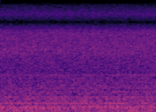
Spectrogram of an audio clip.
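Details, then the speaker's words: Fan after balancing and straightening the blades, running then powered down: steady, even whoosh of air with faint low hum and no wobble or thumping; blades pretty much straight, fan quiet and balanced. "check the shadow you can see they're pretty much straight as you can hear it's pretty quiet"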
